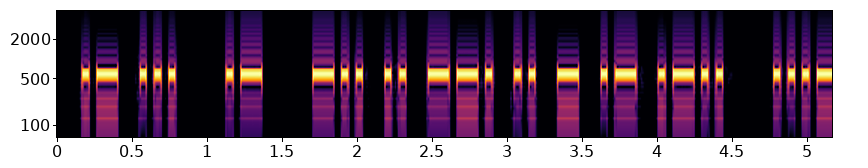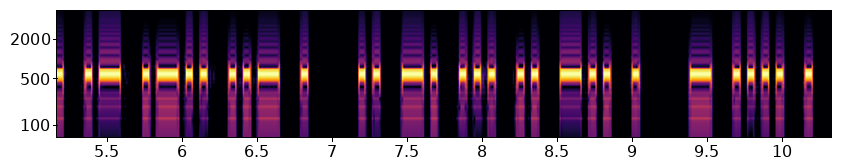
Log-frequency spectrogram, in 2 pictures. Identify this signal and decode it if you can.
Morse code, heard as a keyed tone, about 25 wpm, 600 Hz. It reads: AS A DIGITAL VALUE INSIDE THE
